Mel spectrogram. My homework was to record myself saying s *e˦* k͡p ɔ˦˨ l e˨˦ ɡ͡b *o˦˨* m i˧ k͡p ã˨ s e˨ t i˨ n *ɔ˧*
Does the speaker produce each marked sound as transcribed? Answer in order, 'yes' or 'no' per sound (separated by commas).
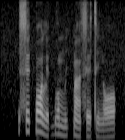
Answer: yes, yes, yes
